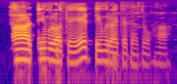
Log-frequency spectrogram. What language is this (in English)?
Gujarati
